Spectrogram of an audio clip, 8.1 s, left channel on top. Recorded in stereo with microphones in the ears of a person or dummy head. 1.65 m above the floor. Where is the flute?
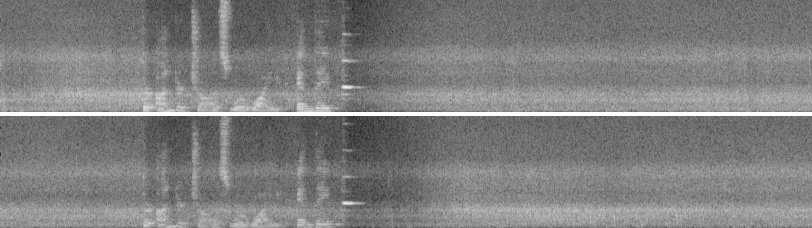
20° left (ahead or behind), 1.5 m.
